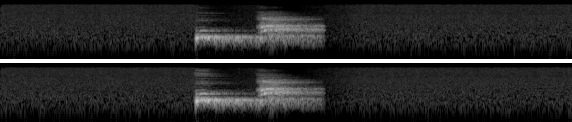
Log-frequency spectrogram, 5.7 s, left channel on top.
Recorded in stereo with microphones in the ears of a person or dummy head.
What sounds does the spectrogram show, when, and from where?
1.9 s a shout: 35° right (ahead or behind); by 3.3 s 30° left (ahead or behind)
